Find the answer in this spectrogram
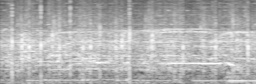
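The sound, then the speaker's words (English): A crowd, urged to raise their voices and make a lot of noise, claps and yells together in a steady, dense roar, with sharp hand-clap bursts popping through and sustained shouting voices underneath, loud throughout. “We need to yell and make a lot of noise.”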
